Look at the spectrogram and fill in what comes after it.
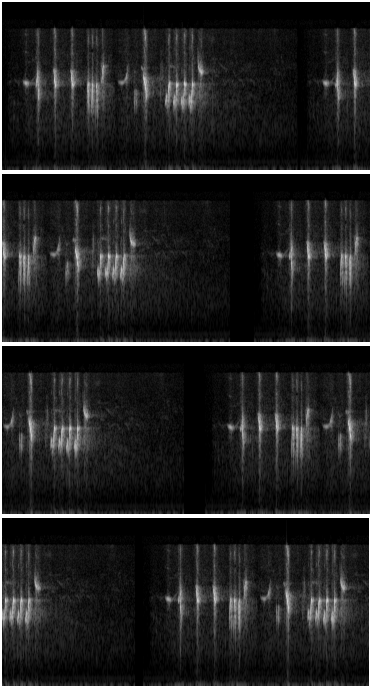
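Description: Bird calls: a phrase of sharp chirps followed by short trills, repeated almost identically five times, about every six and a half seconds, with silence between.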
